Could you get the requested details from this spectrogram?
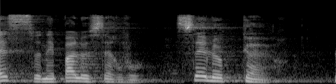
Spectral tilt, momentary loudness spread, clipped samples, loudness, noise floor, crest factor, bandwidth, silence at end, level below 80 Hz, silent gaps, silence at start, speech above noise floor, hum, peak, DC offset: -3.5 dB/octave; 18 LU; under 0.1%; -23 LUFS; -48 dBFS; 20 dB; 11 kHz; 0.3 s; -70 dBFS; none; 0 s; 24 dB; none; -6 dBFS; under 0.1%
